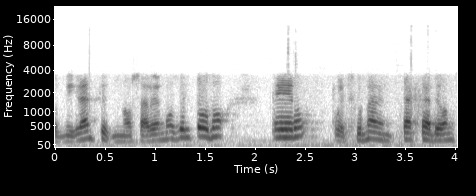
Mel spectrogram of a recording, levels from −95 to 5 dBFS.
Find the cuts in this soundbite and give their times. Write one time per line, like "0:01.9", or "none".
none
